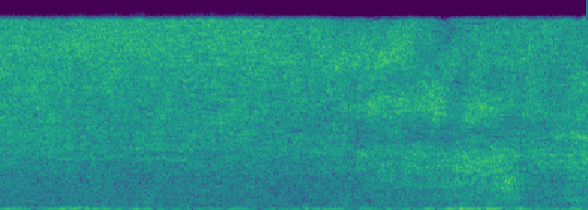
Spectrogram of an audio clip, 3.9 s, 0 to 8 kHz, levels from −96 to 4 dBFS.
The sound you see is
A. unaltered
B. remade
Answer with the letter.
A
